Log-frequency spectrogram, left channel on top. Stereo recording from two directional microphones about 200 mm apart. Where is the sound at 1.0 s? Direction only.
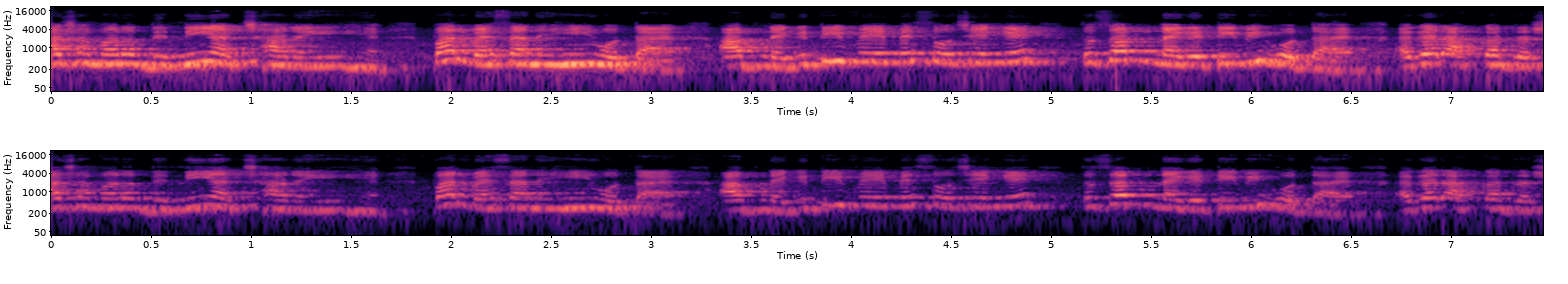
55° left (ahead or behind).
